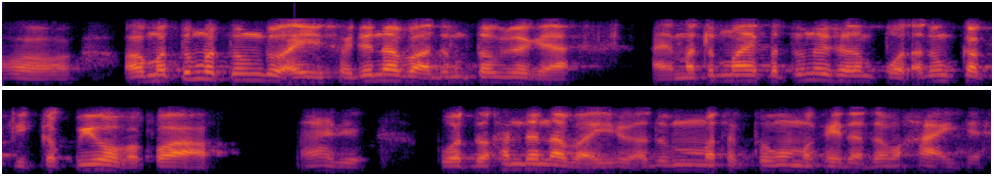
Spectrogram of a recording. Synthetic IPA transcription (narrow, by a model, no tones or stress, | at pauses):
hoomɐtuŋmɐtuŋduɐjsojdɐnɐbɐːdumtɐwzɐɡɐjaajmɐtumjmɐtuŋnɐs̬uɐdumpotɐdumkɐk̚tikɐk̚piobɐkwa | ajdi | pot̚duhɐndɐnɐbɐːjsuɐdumːɐtʰɐk̚tʰoŋbɐmɐkʰɐjdɐːdumhajɡe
